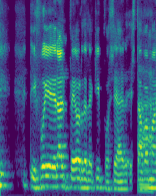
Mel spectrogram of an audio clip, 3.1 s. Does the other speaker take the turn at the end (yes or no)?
no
